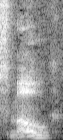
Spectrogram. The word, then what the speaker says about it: Smaug: Hobbit the desolation of smog smog apparently it's pronounced smog I've been pronouncing it smog this whole time so I felt like an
